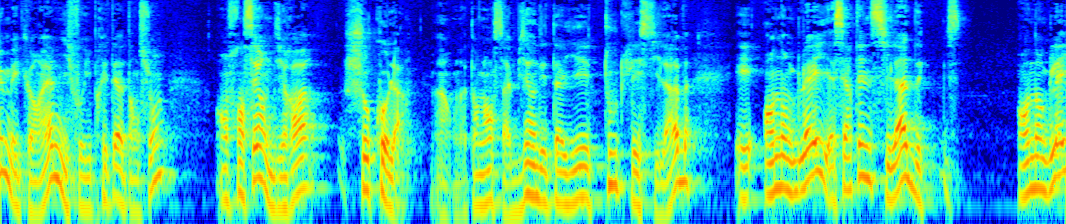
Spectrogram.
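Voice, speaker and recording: A man's voice: mid-range voice, mellow. A man teaching English pronunciation in a video lesson, speaking patiently and carefully, with frequent small fillers. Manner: patient, slow, with many "bah" fillers.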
